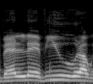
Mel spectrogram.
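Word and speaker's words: Bellevue: 제안은 1949년에이 볼더모형이 제한되고요 그 다음에 웩슬러 벨레뷰라고 읽습니다 지능척도 출판입니다 웩슬러는 임상심리학자였습니다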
